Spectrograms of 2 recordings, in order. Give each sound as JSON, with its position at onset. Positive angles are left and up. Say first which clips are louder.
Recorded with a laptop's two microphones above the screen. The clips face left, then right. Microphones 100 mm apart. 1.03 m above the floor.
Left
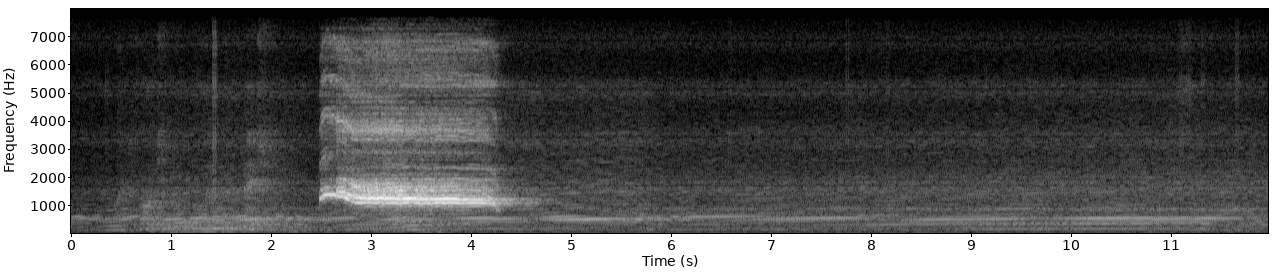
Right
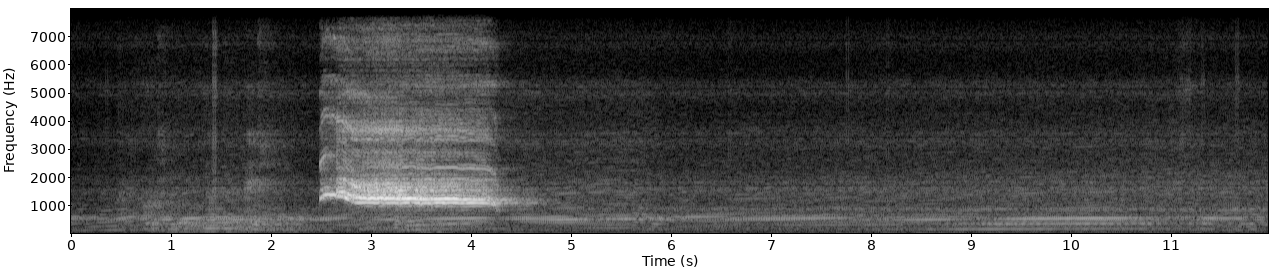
{"t": 0.4, "sound": "a man speaking", "louder": "left 2 dB", "side_deg": 50, "distance_m": 8.0}
{"t": 2.5, "sound": "a scream", "louder": "left 3 dB", "side_deg": 20, "distance_m": 0.6}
